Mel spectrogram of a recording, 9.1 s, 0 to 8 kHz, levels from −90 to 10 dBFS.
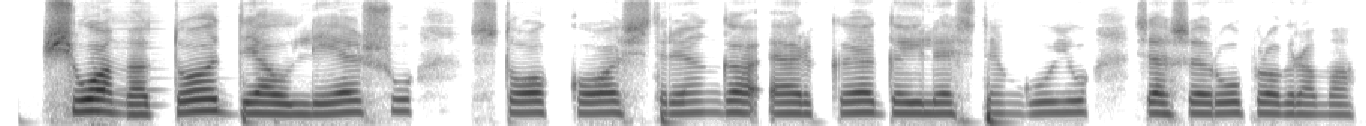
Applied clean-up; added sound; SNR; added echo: none; none; none; none.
